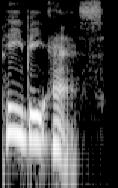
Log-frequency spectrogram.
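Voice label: "pbs", British English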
